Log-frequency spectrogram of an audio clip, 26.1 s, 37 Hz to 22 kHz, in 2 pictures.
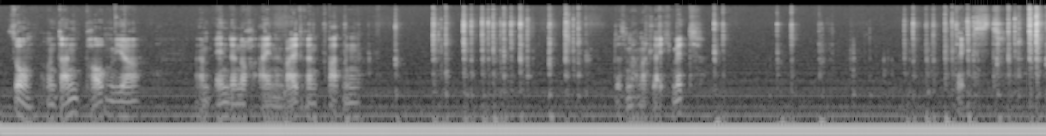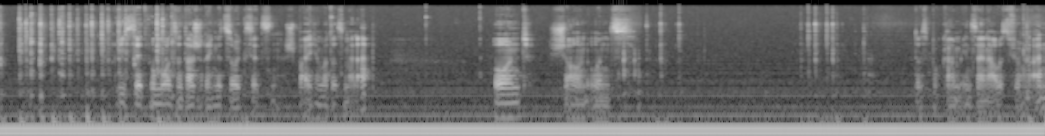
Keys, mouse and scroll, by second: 0.5-1.4 scroll up 1, 1.4 click, 1.9 scroll down 1, 2.7 Return, 3.8 Tab, 5.1-7.0 typing, 8.0 Return, 8.9 Tab, 9.7 Tab, 11.0-15.5 typing, 17.2 click, 18.4-19.2 drag, 21.3 alt+Tab, 23.0 alt+Tab.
